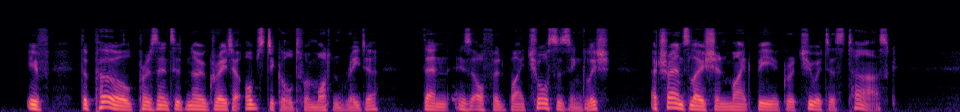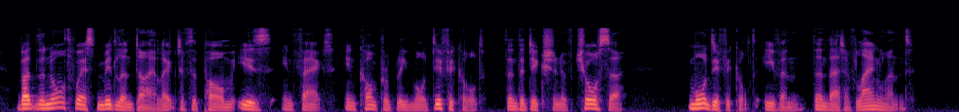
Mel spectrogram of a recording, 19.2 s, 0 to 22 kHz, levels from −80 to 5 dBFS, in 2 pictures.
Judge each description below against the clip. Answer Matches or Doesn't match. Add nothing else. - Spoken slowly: Doesn't match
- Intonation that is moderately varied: Matches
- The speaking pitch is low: Matches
